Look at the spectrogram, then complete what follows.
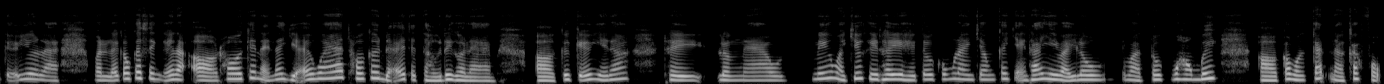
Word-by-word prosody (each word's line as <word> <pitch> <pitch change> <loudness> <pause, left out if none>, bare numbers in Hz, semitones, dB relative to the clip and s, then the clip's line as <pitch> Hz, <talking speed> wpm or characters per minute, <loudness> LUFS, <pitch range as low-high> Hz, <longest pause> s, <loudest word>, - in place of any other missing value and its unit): kiểu - - -7
như 240 +1 0
là, 190 -4 -3 0.4
mình 190 -1 -1
lại 190 +2 0
có 260 - +3
cái 290 +1 +3
suy 265 -2 -2
nghĩ 205 -3 -4
là, 220 - +4
ờ, 185 -2 +2
thôi 250 0 +4
cái 295 -2 -1
này 215 -8 -2
nó 230 +5 -2
dễ 220 -2 0
quá, 275 +5 +3
thôi 265 -4 +2
cứ 290 -1 +2
để 215 +1 0
từ 210 - -2
từ 180 -2 0
đi 230 - +5
rồi 195 -2 +2
làm. 170 -2 -2 0.4
Ờ, 180 -1 +3
kiểu 225 0 +1
kiểu 210 +3 +2
vậy 205 -2 +1
đó. 245 +5 -1 0.4
Thì 190 -4 +2
lần 200 -2 -1
nào, 190 0 -4 0.3
nếu 265 +4 +1
mà 245 -7 +1
trước 275 - +1
khi 235 -2 +3
thi 230 0 +4
thì 200 -2 0
tui 230 +3 -2
cũng 235 +3 -5
đang 230 -3 -1
trong 220 0 -4
cái 255 +2 -3
trạng 200 - -4
thái 225 +4 +3
như 230 -4 +4
vậy 185 -1 +3
luôn. 215 0 +2 0.2
Nhưng 210 - -6
mà 195 - +1
tui 220 0 +1
cũng 250 - 0
hông 230 -1 +1
biết, 275 +3 +4 0.4
ờ, 190 -1 +3
có 250 - +3
một 210 -2 +3
cách 270 - -1
nào 190 -3 -1
khắc 260 -1 0
phục - - -3
220 Hz, 270 wpm, -25 LUFS, 195-250 Hz, 0.4 s, đi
